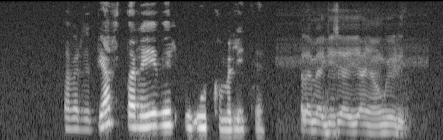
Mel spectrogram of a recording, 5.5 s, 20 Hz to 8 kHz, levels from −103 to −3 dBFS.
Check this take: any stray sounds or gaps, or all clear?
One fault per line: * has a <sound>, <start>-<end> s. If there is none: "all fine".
* has a laugh, 3.8-5.2 s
